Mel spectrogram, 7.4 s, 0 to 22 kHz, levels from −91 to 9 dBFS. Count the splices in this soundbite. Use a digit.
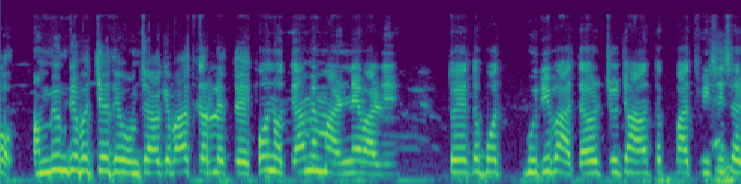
1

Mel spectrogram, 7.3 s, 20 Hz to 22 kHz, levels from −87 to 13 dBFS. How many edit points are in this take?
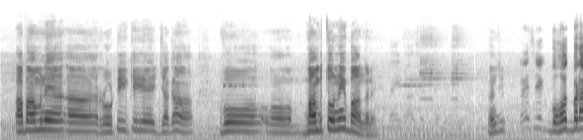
0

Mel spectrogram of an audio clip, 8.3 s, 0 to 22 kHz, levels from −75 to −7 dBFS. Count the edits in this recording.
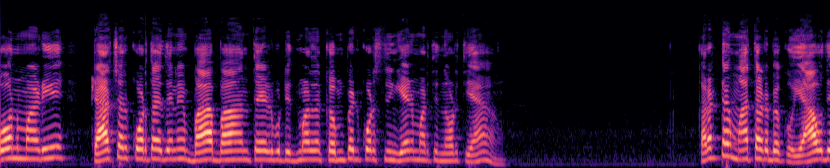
0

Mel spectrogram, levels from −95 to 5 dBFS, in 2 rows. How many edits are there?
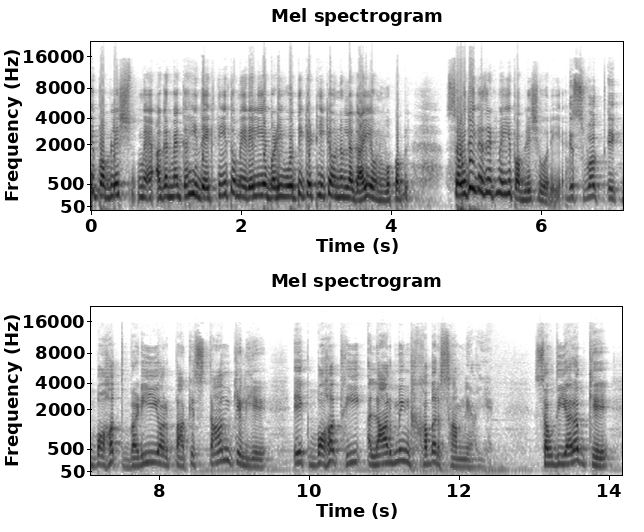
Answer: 1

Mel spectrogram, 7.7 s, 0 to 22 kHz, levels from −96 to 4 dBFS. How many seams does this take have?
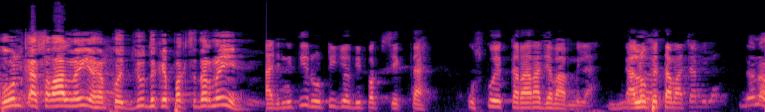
1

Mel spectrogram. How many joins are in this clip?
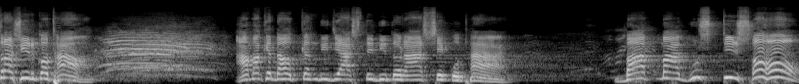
0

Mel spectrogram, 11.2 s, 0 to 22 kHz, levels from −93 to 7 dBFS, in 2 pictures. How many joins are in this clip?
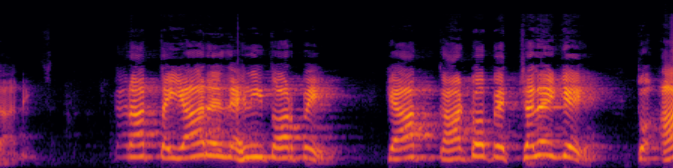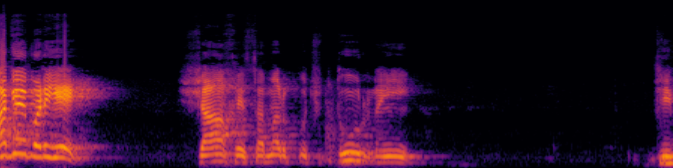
1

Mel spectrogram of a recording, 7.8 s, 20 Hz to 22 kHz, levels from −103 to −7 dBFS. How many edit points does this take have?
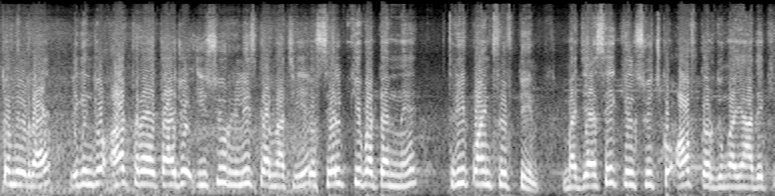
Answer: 1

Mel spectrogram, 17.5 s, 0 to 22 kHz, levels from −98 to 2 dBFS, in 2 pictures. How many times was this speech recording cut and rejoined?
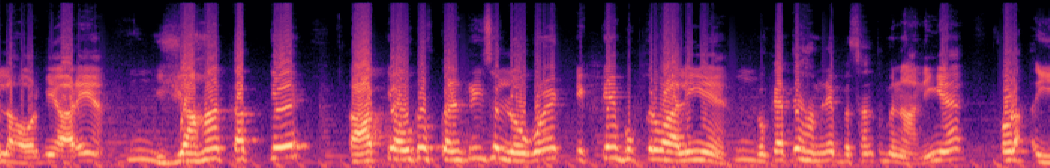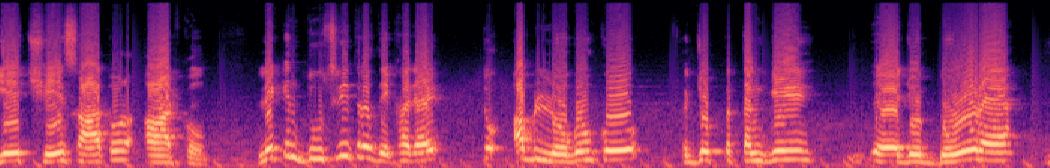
0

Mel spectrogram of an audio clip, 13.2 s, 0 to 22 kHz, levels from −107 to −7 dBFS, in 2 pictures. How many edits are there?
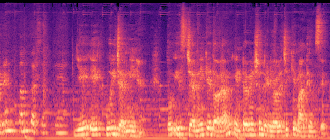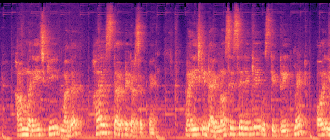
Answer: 1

